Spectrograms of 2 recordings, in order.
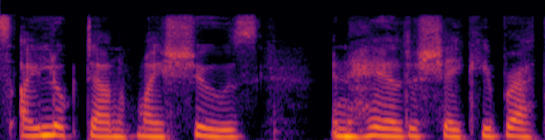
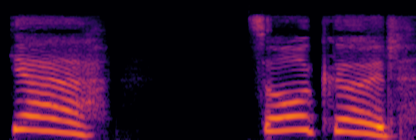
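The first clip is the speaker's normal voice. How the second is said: awkward; 9 semitones higher, slower than usual. A narrator's reading. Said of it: "cringing at my awkwardness".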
